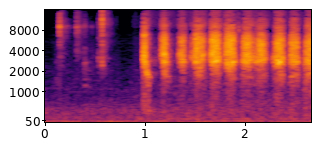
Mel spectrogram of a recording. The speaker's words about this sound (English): They're old, like, clockwork mechanisms. They're loud and clicky.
